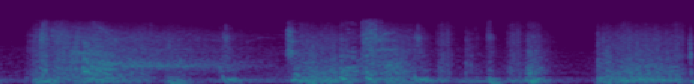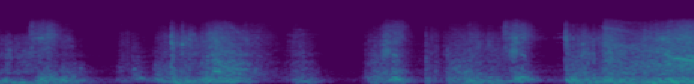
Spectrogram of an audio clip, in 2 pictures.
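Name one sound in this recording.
Video game fighting sounds crash and thud in quick bursts.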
